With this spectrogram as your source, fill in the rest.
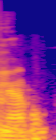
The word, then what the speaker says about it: Goedenavond: Okay, so that's a silent G or a who sound. Like you're clearing your throat.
